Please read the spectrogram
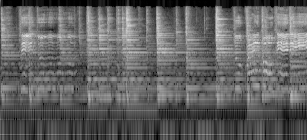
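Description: A woman singing a slow Spanish ballad to her own nylon-string classical guitar accompaniment, holding long notes with vibrato over sustained guitar chords.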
